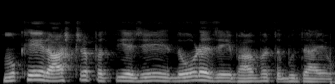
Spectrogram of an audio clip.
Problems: constant background noise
